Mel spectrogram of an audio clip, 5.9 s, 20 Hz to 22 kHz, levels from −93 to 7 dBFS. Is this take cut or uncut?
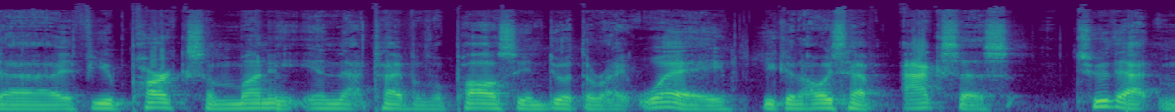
uncut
